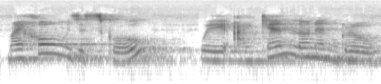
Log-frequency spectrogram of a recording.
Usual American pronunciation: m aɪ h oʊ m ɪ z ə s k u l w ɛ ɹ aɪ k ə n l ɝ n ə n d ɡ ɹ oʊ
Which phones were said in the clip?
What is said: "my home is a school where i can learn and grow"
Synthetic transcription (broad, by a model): m aɪ h oʊ m ɪ z ə s k u l w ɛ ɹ aɪ k ə n l ɝ n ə n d ɡ ɹ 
